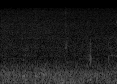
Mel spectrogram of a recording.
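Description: Wind buffeting the microphone of a body-worn camera: a steady low rumble with no distinct events.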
